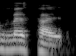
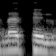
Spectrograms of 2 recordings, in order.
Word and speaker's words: methyl: तो मेथेन है CH4, CH3 हो जाएगा तो मेथाइल या मेथिल, व्हाटएवर आप जो प्रोनाउंसिएशन प्रेफर करें।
